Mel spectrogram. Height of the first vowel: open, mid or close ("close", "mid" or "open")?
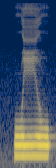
close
